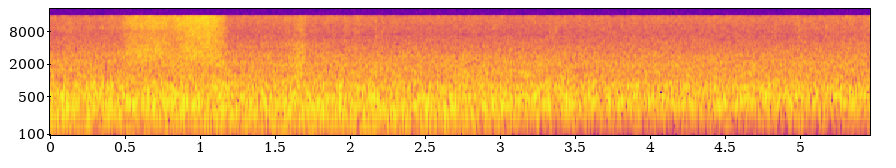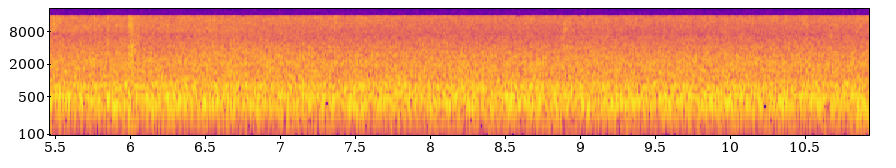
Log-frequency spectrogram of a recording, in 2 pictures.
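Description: Steady low background hum, with a brief hiss about a second in.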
